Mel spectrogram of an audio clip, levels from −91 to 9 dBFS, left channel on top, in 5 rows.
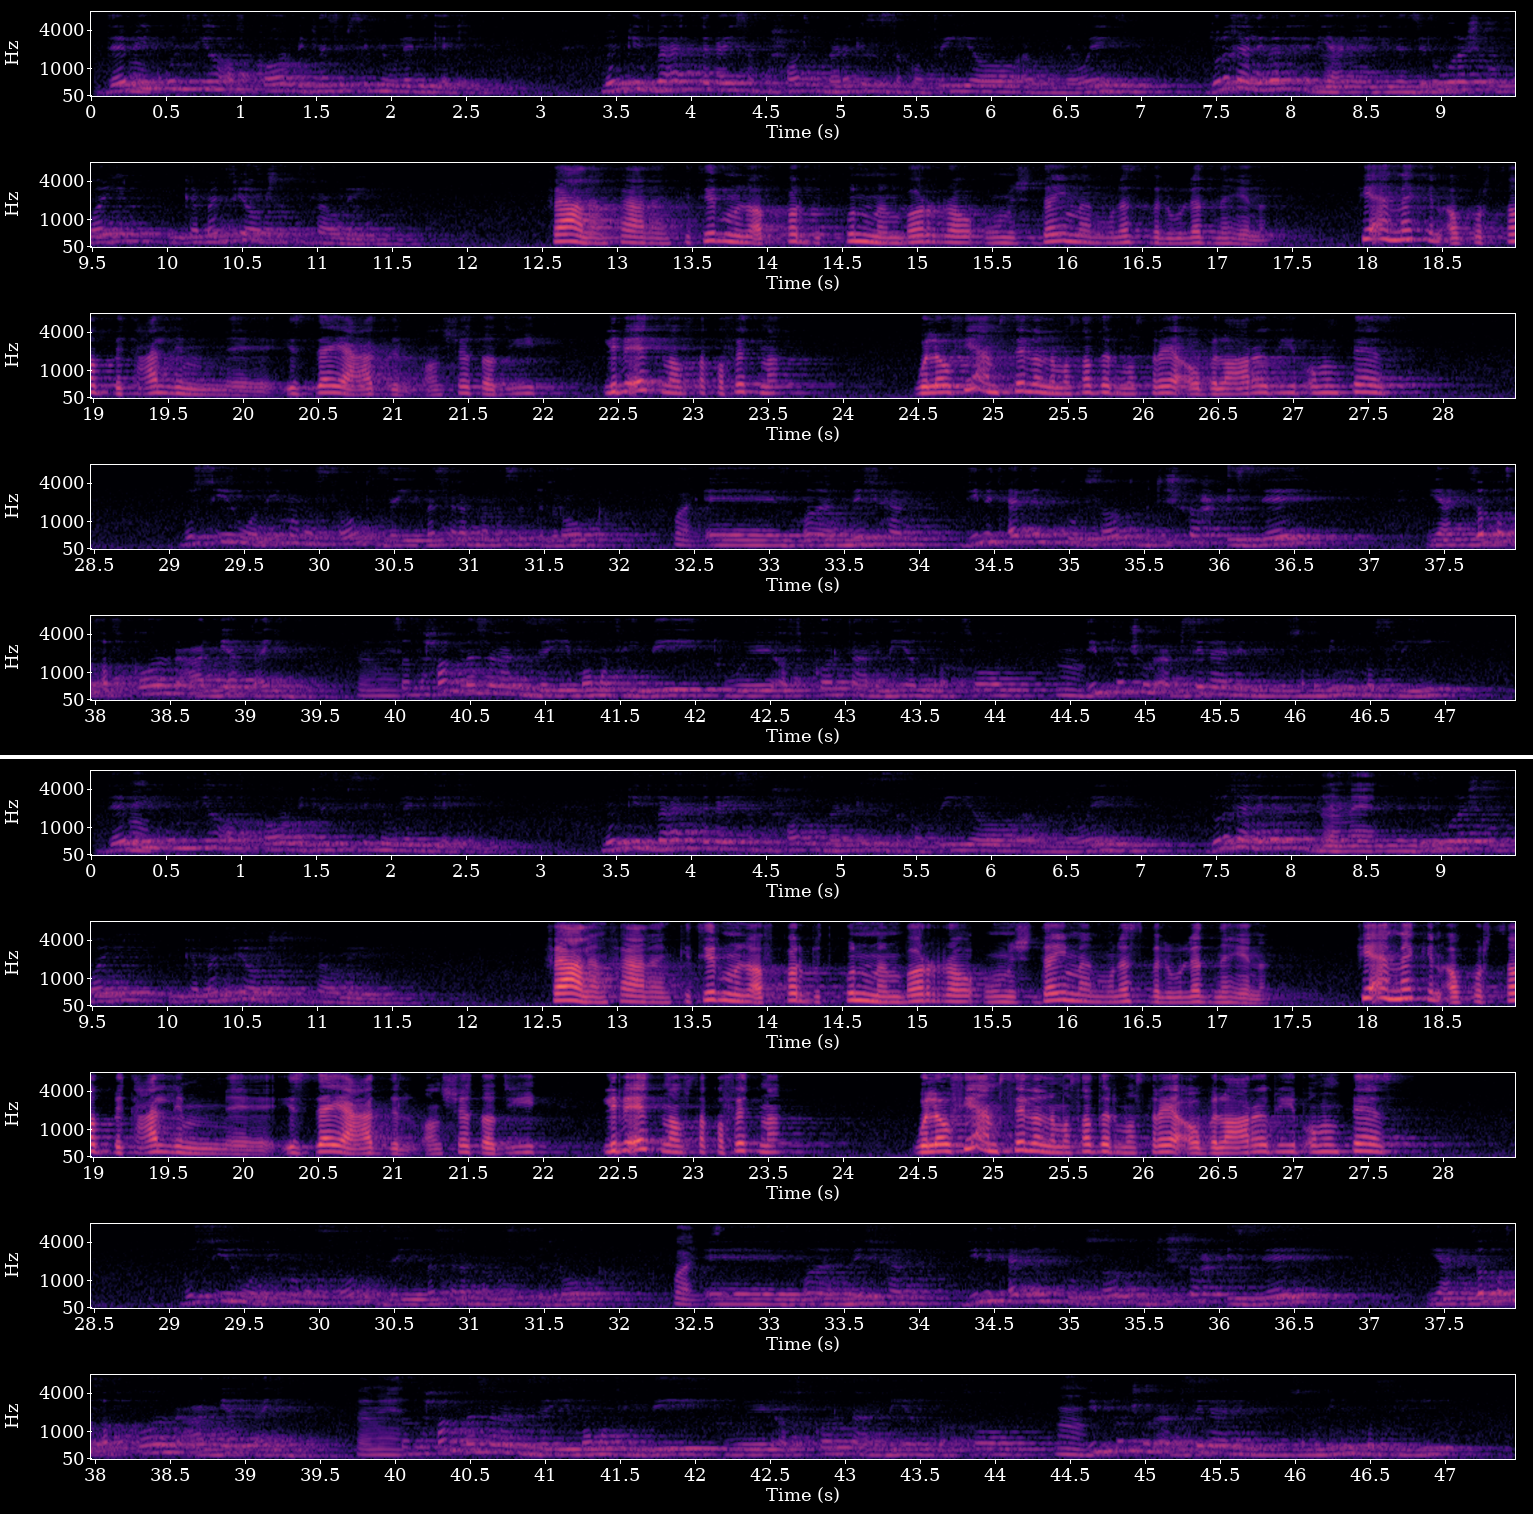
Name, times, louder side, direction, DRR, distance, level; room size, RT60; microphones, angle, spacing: voice 1, 0.0-2.6 3.4-7.0 7.4-11.5 29.1-31.8 32.6-36.6 37.4-39.4 40.0-44.1 44.5-46.9, left 1 dB, 25° left, 4 dB, 5.6 m, -49 dB
voice 2, 8.2-8.6 12.6-17.3 18.0-21.9 22.4-23.6 24.5-27.6 32.4-32.5 39.7-40.0 44.4-44.6, right 6 dB, 85° right, 19 dB, 0.7 m, -36 dB
24.5 x 17.5 x 9.3 m, 1.5 s
head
